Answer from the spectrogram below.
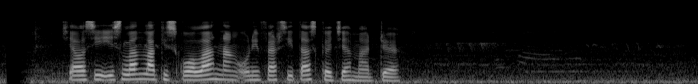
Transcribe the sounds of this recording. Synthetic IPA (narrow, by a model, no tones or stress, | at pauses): t͡ʃɛlsiːslanlaɡ̥i̤sə̥kolahnaŋunifɛrsit̪asɡ̥ä̤d̥ʒ̥a̤hmaɖ̥a̤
